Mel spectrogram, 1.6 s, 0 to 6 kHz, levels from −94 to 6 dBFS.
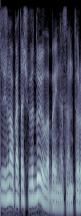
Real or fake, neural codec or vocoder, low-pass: fake; autoencoder, 48 kHz, 128 numbers a frame, DAC-VAE, trained on Japanese speech; 5.4 kHz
